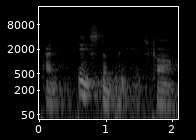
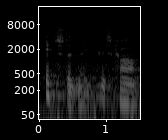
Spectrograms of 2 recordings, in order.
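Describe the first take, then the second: First: Said in the usual way. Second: "calm" dropped much softer and falling; hushed repeat. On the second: Shown as a demonstration. Preacher echoing the stilled storm to the congregation, hushed. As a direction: let the hush settle on "calm".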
